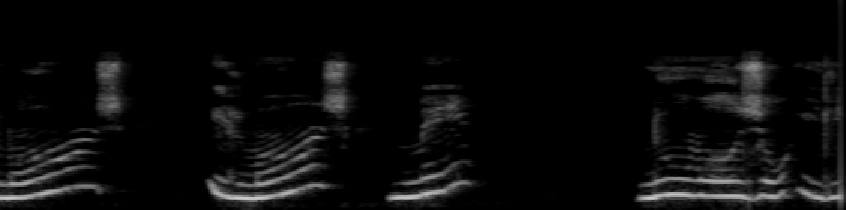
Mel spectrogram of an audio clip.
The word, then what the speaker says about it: mangeons: nous mangeons parce que la lettre G avec e I et y se prononce je avec les autres lettres se prononce gu so c'est pourquoi pour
